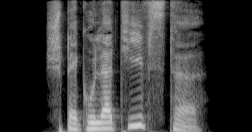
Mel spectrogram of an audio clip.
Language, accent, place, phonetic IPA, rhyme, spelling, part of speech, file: German, Germany, Berlin, [ʃpekulaˈtiːfstə], -iːfstə, spekulativste, adjective, De-spekulativste.ogg
- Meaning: inflection of spekulativ: 1. strong/mixed nominative/accusative feminine singular superlative degree 2. strong nominative/accusative plural superlative degree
